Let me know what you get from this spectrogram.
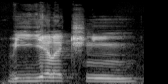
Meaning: profitable
- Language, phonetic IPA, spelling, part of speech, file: Czech, [ˈviːɟɛlɛt͡ʃniː], výdělečný, adjective, Cs-výdělečný.ogg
